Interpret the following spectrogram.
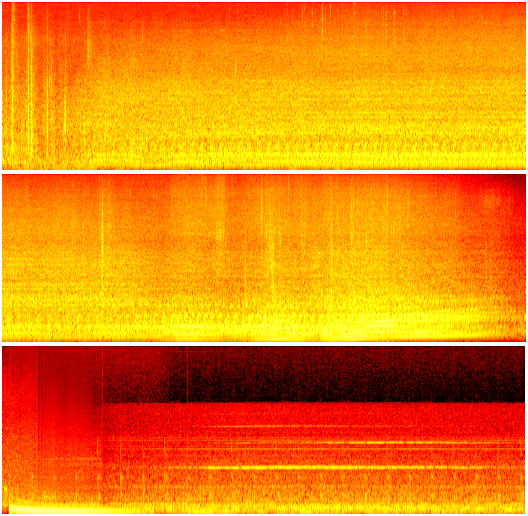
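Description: Car engine running with road noise, swelling and gliding up and down in pitch for several seconds; about two-thirds of the way through, a sudden deep boom, followed by a quieter steady eerie drone with thin high tones.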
